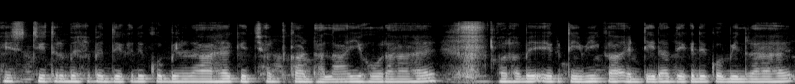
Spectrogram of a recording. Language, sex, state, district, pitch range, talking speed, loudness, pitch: Hindi, male, Bihar, Patna, 125-135 Hz, 205 wpm, -15 LUFS, 130 Hz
